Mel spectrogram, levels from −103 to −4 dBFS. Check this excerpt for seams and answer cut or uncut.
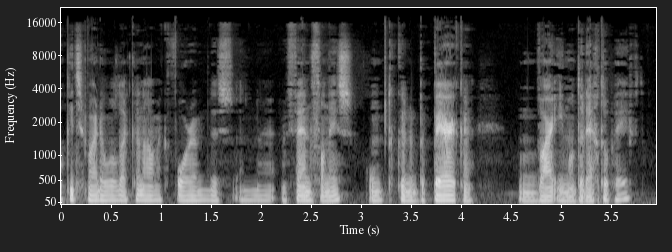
uncut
